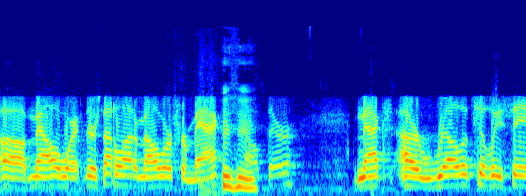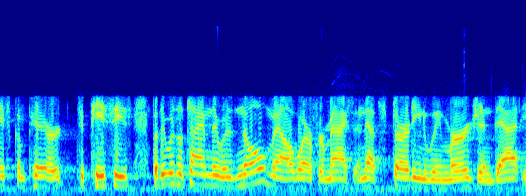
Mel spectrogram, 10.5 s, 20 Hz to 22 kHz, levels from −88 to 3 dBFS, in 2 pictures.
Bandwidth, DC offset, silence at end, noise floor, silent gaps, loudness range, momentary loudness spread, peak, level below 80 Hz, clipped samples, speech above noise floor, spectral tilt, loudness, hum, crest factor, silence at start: 9.6 kHz; under 0.1%; 0 s; -53 dBFS; none; 1 LU; 5 LU; -6 dBFS; -62 dBFS; under 0.1%; 29 dB; -7.5 dB/octave; -24 LUFS; none; 18 dB; 0 s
